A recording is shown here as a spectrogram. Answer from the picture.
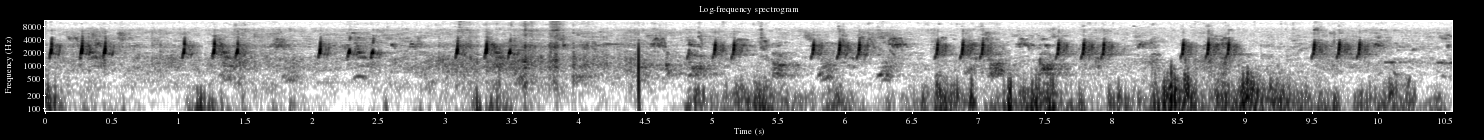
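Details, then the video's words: Common quail singing, 2019: rapid three-part phrases repeated steadily through the recording over heavy low-pitched rumble and background noise. "Quail song"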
